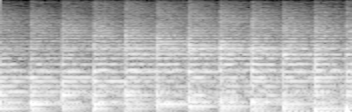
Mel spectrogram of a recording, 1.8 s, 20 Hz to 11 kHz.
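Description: A VPS Avenger synth preset called Paragon 95 plays a rhythmic pulsing pattern of repeated bright chord stabs, steady and even, with no voices.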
